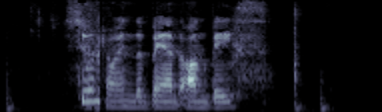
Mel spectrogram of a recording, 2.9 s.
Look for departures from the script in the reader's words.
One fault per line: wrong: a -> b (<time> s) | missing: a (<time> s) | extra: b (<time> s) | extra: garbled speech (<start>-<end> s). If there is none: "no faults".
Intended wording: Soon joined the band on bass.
no faults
